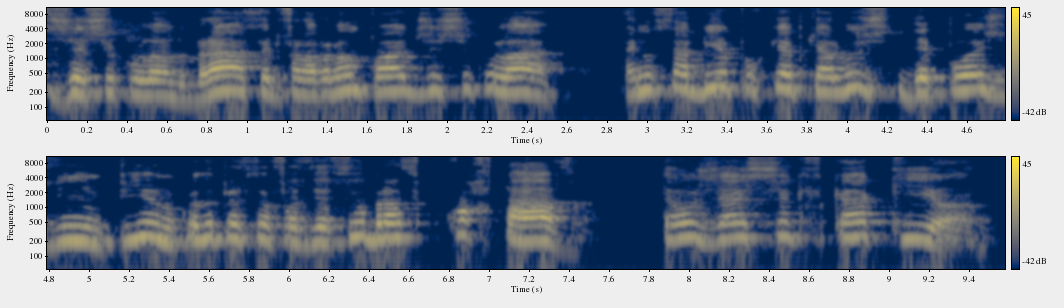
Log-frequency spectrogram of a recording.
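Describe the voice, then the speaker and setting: A man's voice: high-pitched, a little mellow, husky. A man from Brazil, a guest stage actor in a video-call interview, recalls his work at length with asides and digressions. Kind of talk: reflective interview storytelling.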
